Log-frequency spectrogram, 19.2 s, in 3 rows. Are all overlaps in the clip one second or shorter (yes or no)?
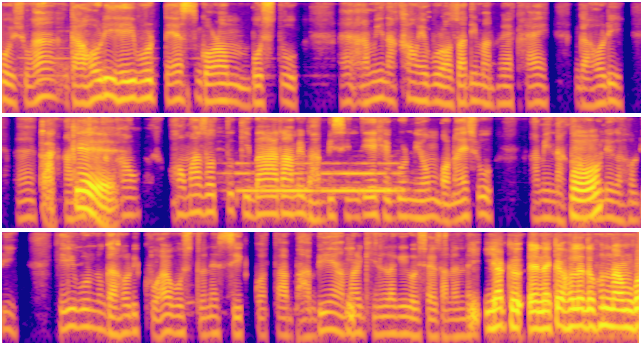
yes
